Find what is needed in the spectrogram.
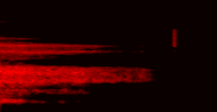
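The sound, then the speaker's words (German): Long, deep breath out during a guided breathing exercise: a soft airy exhale that slowly fades over about two seconds, followed by a brief faint click. “Dann atme noch einmal tief ein und lange aus.”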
